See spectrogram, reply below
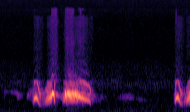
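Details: Fighting-stimulation call of a spotted dove: a pair of short, rising hoots runs into a sustained, mellow coo, then silence before the next phrase begins at the end.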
